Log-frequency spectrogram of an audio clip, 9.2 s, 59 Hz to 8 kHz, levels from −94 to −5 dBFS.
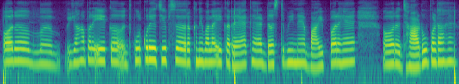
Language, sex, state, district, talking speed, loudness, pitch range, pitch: Hindi, female, Haryana, Rohtak, 135 wpm, -18 LUFS, 195-225 Hz, 215 Hz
